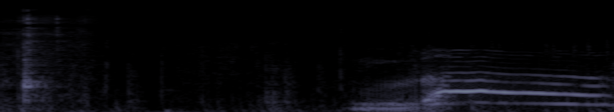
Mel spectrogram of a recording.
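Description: A short click at the start, then a single drawn-out meow about one and a half seconds in, rising and then held for about a second.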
